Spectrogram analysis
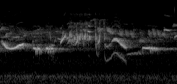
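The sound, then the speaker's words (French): A Eurasian blackbird sings a continuous, fairly loud phrase of warbling, whistled notes with sweeping pitch slides, on its own without any voices. “Comme on disait autrefois, en février, bon merle doit nicher.”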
